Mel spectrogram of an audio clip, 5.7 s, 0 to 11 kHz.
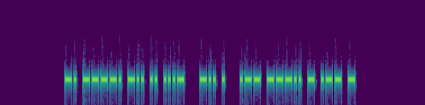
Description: Morse code, heard as a keyed tone, about 40 wpm, 700 Hz. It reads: N9DIV DE W8TWT
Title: USA Callsign DE Callsign - 5 Characters - 40wpm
